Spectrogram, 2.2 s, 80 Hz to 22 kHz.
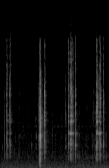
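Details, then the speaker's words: Sharp metallic ratcheting clicks in short bursts as a ratchet with square driver tightens a 2 mm SATURNO narrow diameter implant in an upper maxillary arch demonstration, lingual hole kept straight to improve angulation. "I can then place it corresponding to my 2 mm insert and then just start ratcheting it down verifying that my lingual hole is straight on the lingual"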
